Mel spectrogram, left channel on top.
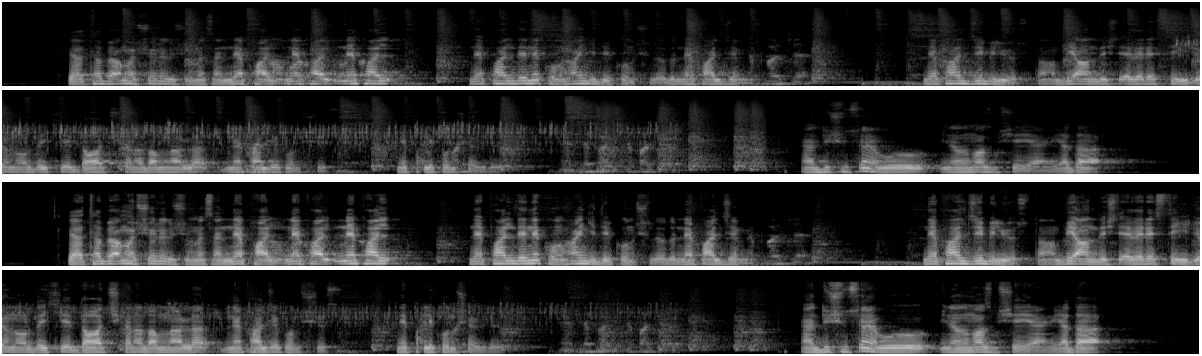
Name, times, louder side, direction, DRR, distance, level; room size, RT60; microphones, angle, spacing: voice 1, 0.7-3.9 4.7-7.5 9.2-15.3 15.9-17.0 20.0-23.0, right 4 dB, 60° right, 0.6 m, -25 dB
sound 1, 0.8-19.6, left 3 dB, 60° left, 1.5 m, -45 dB
voice 2, 2.6-4.0 7.5-8.1 14.3-14.8 16.0-16.8 17.5-18.9, left 1 dB, 15° left, 1.3 m, -40 dB
sound 2, 6.0-7.1 8.0-9.1 10.1-11.1, right 1 dB, 85° left, 2.8 m, -52 dB
sound 3, 11.7-18.8, left 4 dB, 40° left, 3.0 m, -44 dB
21.5 x 12.0 x 10.0 m
head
